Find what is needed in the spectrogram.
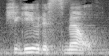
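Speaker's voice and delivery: ordinary delivery, nothing marked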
